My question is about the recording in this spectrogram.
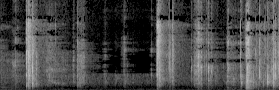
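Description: Adhesive tape being pulled and torn: several sharp, crackling rips in separate bursts with quiet gaps between them, gaining pace toward the end, with no talk.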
